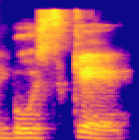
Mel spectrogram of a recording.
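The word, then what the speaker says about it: busqué: has its soft sound the only way to get a c with a hard sound is to add that silent u in front of it just like in the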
